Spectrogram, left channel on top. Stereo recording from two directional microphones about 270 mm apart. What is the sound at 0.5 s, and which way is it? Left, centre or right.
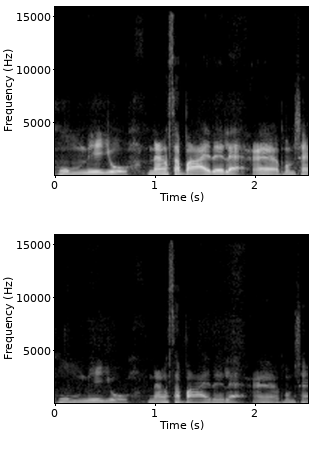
Speech, left.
